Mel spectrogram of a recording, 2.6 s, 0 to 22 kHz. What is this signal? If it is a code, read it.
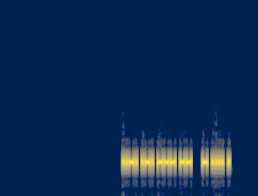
Morse code, heard as a keyed tone, about 76 wpm, 700 Hz. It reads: FROM THE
